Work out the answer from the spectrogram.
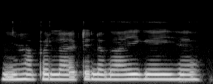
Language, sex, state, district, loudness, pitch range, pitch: Hindi, female, Jharkhand, Palamu, -12 LUFS, 230-235 Hz, 235 Hz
